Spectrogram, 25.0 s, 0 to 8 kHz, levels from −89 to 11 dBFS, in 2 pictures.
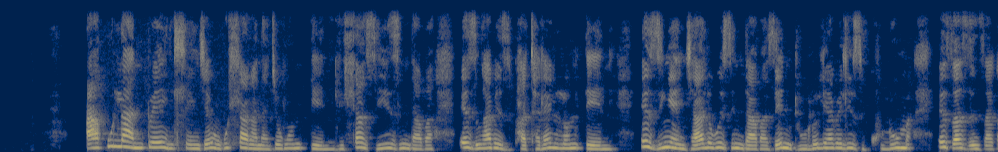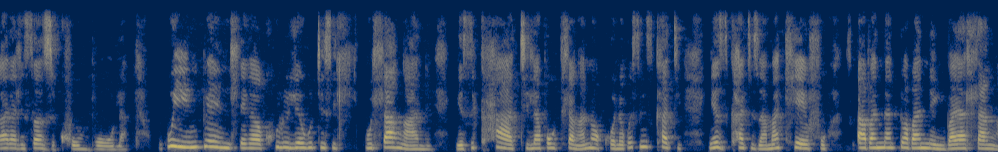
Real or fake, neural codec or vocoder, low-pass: real; none; 7.2 kHz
